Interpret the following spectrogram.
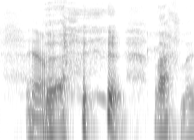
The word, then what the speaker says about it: Lachlan: Lachlan, is that how you say it? Lackey. Lachlan, yeah.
